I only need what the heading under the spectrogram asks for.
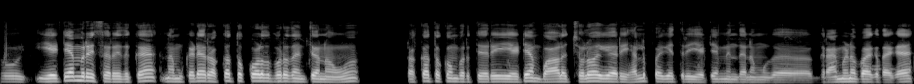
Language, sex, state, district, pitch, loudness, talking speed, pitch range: Kannada, male, Karnataka, Bijapur, 135 Hz, -18 LUFS, 170 wpm, 125-150 Hz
